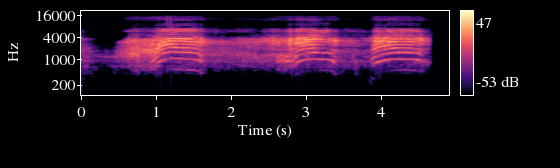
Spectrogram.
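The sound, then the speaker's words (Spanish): A cat meows three times in close succession as it greets its owner arriving home, loud, each call a drawn-out, harmonic-rich wail, with the last two sharper and slightly shorter; no one speaks. “a lo cual llegué a casa, mi fiel gato comenzó a recibirme.”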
